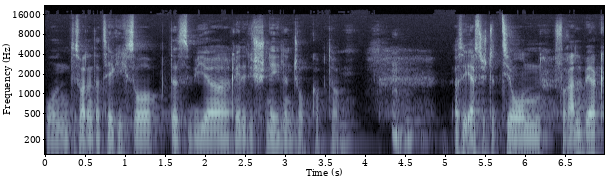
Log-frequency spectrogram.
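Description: In a Viennese accent, a man with a fairly low pitch talks in monotone, flat intonation. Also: moderate pace. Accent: Viennese Austrian dialect. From Lower Austria, near Vienna. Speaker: palliative care physician. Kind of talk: interview conversation.

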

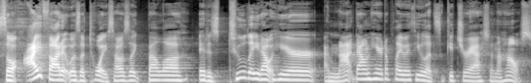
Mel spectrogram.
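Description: An ordinary speaking voice at a moderate pace, with hardly any pauses and ordinary pitch variation, on a very clean recording with a silent background. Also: woman, medium pitch for a woman. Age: 40s. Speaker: host's mother. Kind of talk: casual chat. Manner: laughs often.

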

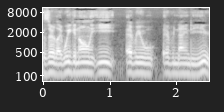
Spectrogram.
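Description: A man's dark, mellow voice at a fairly quick pace. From Mexico. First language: Spanish. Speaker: podcast host. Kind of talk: casual chat. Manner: casual, joking.

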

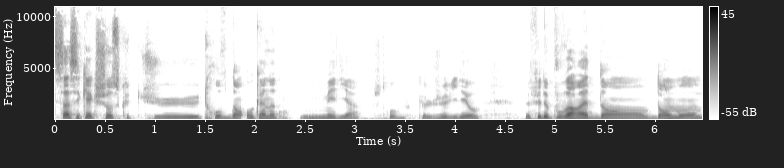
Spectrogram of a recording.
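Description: A man with a fairly high voice and an unremarkable speaking voice talks at a moderate pace with fairly even intonation. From France, moved around (Corsica, Corrèze, Toulouse). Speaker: author. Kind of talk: casual chat.

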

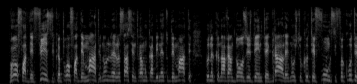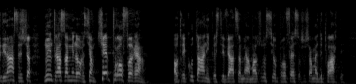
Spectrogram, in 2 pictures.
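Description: A man with a high voice talks at a fairly quick pace, his tone animated, bright and sharp. His pitch variation is ordinary. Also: very clean recording, silent background. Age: 30s. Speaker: pastor. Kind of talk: sermon. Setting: church.

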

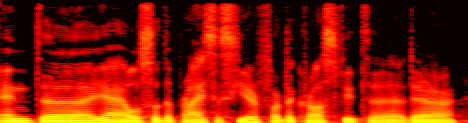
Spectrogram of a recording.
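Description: The speaker has a Slovenian accent and a dark, mellow tone, moving at a moderate pace with ordinary pitch variation. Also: man. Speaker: podcast host. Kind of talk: interview. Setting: video call.

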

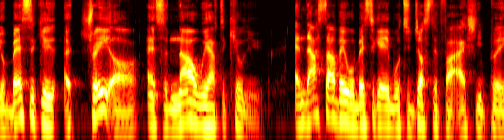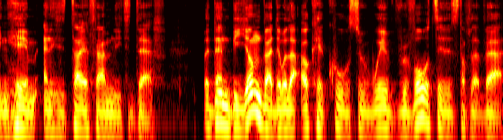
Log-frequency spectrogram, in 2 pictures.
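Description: Very deep and low, a man's voice rushes along at a very fast pace with lively intonation. His loudness swings widely. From Paris, France, of Congolese (DRC) heritage. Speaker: podcast guest. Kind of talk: casual chat.

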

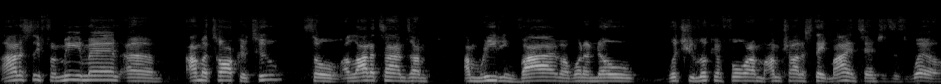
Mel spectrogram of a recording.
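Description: Speaking with an American accent, a man with a high pitch and a bright, sharp tone keeps a moderate pace and fairly even intonation against a quiet background. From DMV (Washington DC area). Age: 40s. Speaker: writer, co-host. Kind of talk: casual chat.

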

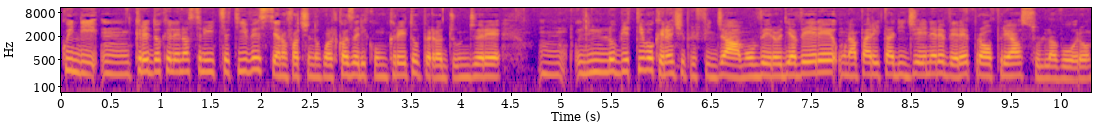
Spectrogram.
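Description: Speaking at a fairly quick pace, a woman with a dark, mellow tone keeps her intonation fairly even, and the sound is dry and close with no echo. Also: medium pitch for a woman. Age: 20s. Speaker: university student. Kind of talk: recorded personal statement.

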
